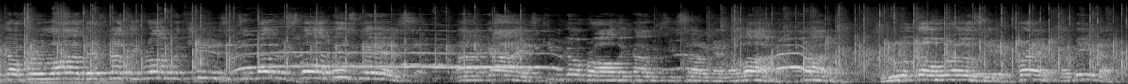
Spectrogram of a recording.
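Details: Adult male comedy show host; typical speech.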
